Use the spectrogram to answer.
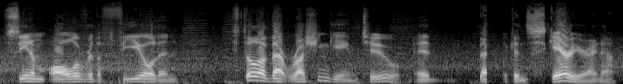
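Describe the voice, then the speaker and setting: A man giving play-by-play commentary on a video game football stream, measured and steady, rising to shouts on big plays. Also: mid-range voice, soft background music. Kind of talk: sports commentary.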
